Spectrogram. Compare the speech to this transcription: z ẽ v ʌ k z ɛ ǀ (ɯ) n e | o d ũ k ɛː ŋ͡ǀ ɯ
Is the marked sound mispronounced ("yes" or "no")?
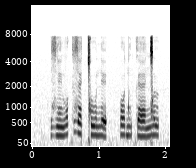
yes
